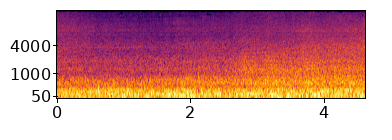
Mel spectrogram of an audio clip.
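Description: Ocean surf and breaking waves roll on steadily at a boating spot, a dense continuous wash with some wind noise across the microphone, no talking.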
